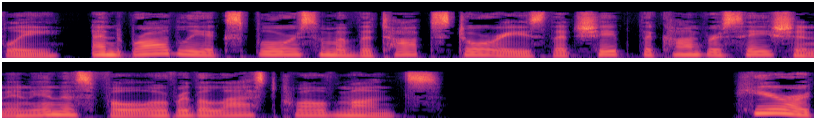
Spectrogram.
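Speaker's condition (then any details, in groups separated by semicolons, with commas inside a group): No condition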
